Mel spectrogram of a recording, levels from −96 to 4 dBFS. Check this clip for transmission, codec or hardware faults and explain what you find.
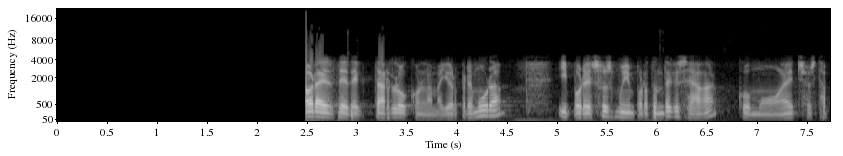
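One fault is present: an audio dropout to silence, already under way when the clip begins and lasting until 2.49 s. That stretch is silent with no room tone, and sound enters abruptly mid-flow, likely from a lost input link while the recorder kept writing.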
